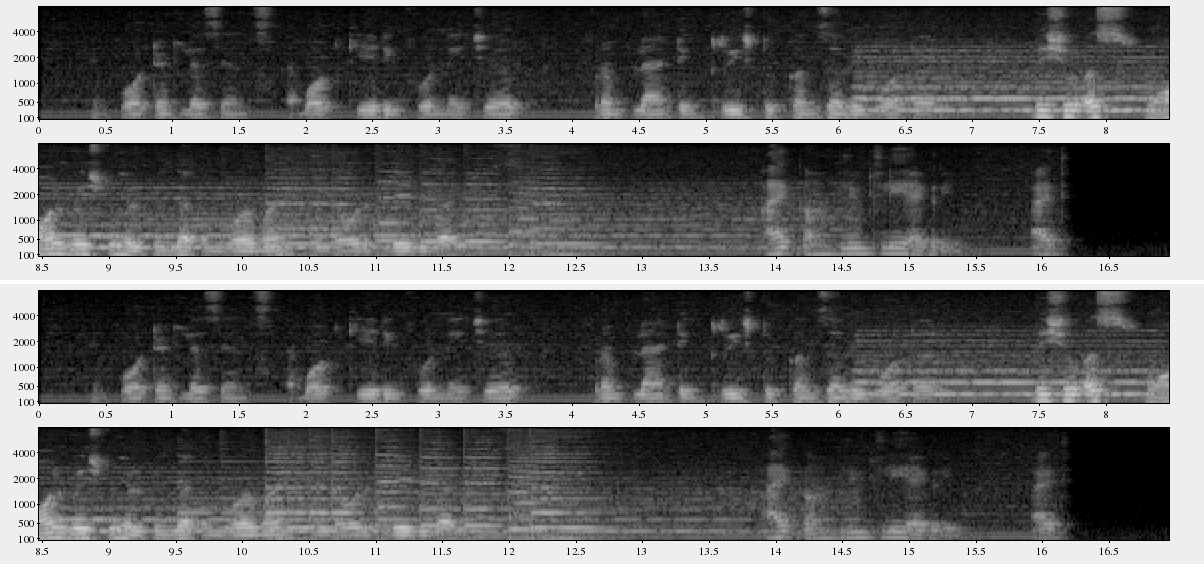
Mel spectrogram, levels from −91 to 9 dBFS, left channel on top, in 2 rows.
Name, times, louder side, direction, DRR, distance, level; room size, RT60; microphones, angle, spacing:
voice 1, 0.6-1.5 2.0-3.6 4.2-6.7 7.5-11.7, equal, 5° left, 0.3 m, -25 dB
sound 1, 6.1-14.6, left 1 dB, 45° left, 0.7 m, -33 dB
Mini News Jingle, 9.5-12.9, right 3 dB, 70° right, 0.6 m, -32 dB
voice 2, 13.9-15.4 15.9-16.2, left 2 dB, 85° left, 0.5 m, -33 dB
3.2 x 2.6 x 2.2 m
head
